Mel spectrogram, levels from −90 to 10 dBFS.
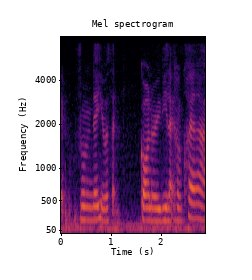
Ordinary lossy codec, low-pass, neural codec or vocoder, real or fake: Opus, 64 kbps; 7.2 kHz; codec, 24 kHz, 0.9 kbps, WavTokenizer, medium speech release version 2; fake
